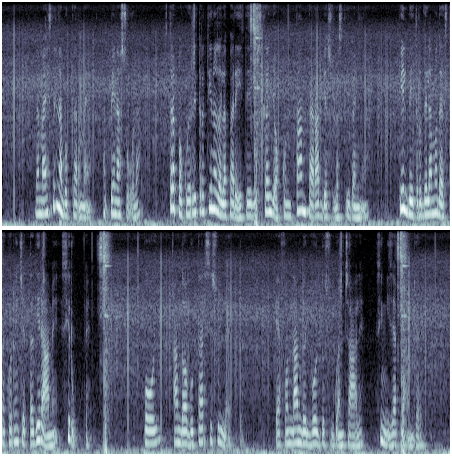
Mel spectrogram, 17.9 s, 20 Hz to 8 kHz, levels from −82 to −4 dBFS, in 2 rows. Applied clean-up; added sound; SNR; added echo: none; Fire; 8 dB; none.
